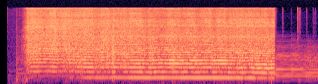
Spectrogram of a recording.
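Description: Handheld power tool running steadily at one pitch, with slight changes as it works. It cuts off sharply about five and a half seconds in, and guitar music starts.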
